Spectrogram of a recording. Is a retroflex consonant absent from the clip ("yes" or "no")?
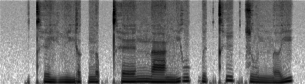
yes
